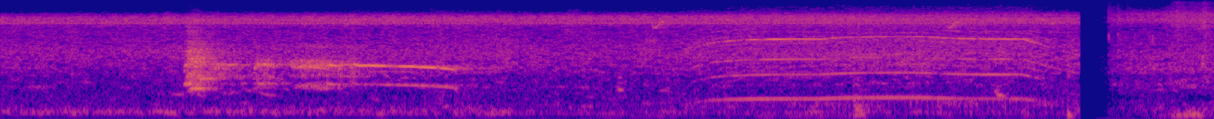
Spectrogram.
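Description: Rooster crowing twice: a shorter crow about a second in and a longer one about five seconds in, over a steady high hiss.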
